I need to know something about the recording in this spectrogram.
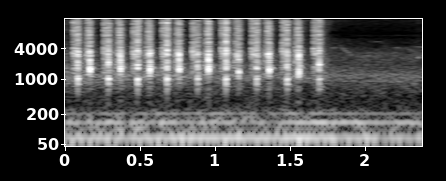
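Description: Quick run of small plastic clicks, about ten a second, stopping shortly before the end: the slide and loose parts of a cheap plastic airsoft BB pistol being worked by hand. The gun is shot-up and its slide only moves part way.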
